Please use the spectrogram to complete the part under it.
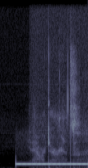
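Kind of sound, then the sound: signal or alarm, telephone call ringing tone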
